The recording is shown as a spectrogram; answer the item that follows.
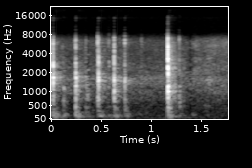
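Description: Keys are tapped on a computer keyboard to enter an advance payment amount in payroll software, a close, uneven run of about six crisp strokes with a louder final keypress, no talking.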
